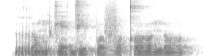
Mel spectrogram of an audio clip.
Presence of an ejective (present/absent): present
